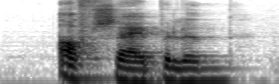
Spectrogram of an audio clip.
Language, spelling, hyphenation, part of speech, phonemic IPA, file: Dutch, afsijpelen, af‧sij‧pe‧len, verb, /ˈɑfˌsɛi̯.pə.lə(n)/, Nl-afsijpelen.ogg
- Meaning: to drip off, to drip down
